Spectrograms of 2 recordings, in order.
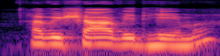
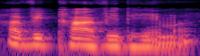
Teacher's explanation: वेद में मूर्धन्य श को ख उच्चारण किया आता है, खासकर यजुर्वेद में।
